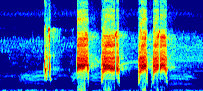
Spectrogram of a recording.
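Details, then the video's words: Loud, rasping call of a Black francolin: one brief sharp note followed by four harsh, buzzy bursts grouped in two pairs, delivered within about a second and a half against near silence. "kala tater کالے تیتر کی خوبصورت آواز"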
